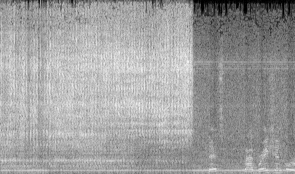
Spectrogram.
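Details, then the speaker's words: Wood lathe turning a spalted maple crotch bowl: steady hard buzzing chatter as the tool cuts back near the rim after the center mass is removed, thin unsupported wall vibrating, risking a catch and no clean cut. "chattering that's why you don't want to come back out here because a head to the rim once you've got the book out of the middle because it'll start to vibrate and you won't get a clean cut"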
